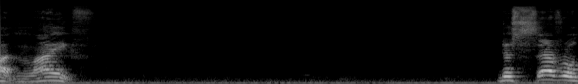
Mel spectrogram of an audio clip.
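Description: A man speaks calmly close to the microphone, with pauses.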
